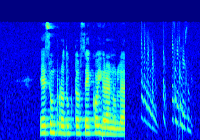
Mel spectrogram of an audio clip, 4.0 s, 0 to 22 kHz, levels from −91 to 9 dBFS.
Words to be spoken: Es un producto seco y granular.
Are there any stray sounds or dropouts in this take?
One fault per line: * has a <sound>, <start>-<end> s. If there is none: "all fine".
* has a chirp, 2.8-3.9 s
